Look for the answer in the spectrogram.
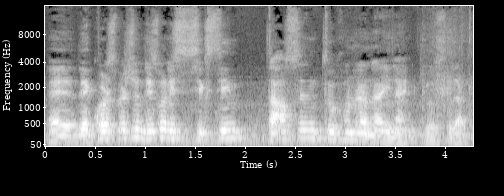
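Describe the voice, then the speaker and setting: A man giving casual, halting interview answers at a trade show, often repeating words mid-sentence. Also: medium pitch, very animated, a little mellow. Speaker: loudspeaker designer and company co-founder. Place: busy audio trade show. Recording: noisy trade show floor.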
